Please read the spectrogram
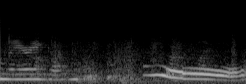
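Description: A person's drawn-out vocal exclamations, like 'ooh': a short held note at the start, then a louder, longer note that falls in pitch from about one and a half seconds in.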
